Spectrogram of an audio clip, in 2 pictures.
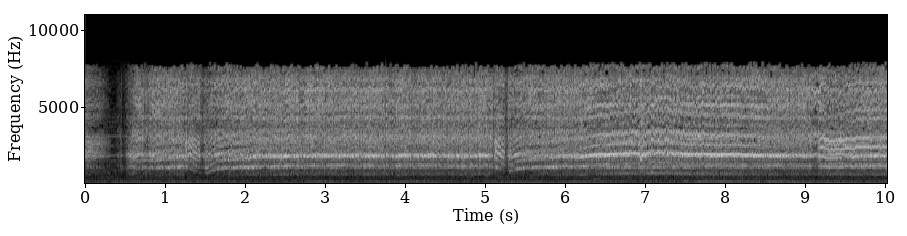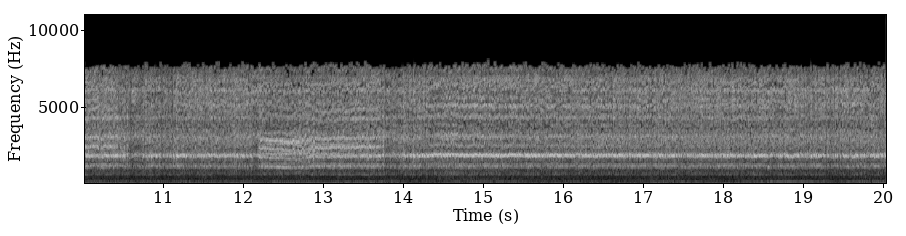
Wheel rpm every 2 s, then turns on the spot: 90, 150, 150, 160, 160, 160, 160, 160, 160, 160.
none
